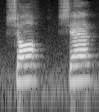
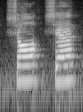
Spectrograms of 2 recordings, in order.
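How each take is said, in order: Both takes have the same delivery.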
